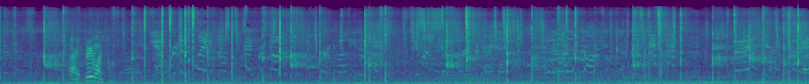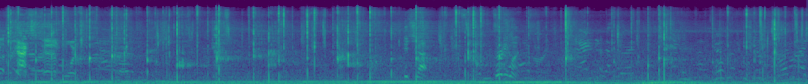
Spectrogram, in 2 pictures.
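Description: Paddles smack a plastic ball back and forth in sharp pops.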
